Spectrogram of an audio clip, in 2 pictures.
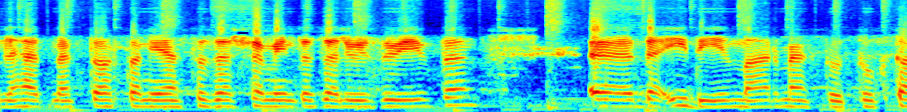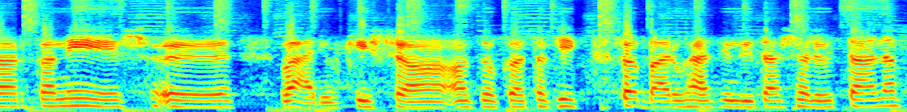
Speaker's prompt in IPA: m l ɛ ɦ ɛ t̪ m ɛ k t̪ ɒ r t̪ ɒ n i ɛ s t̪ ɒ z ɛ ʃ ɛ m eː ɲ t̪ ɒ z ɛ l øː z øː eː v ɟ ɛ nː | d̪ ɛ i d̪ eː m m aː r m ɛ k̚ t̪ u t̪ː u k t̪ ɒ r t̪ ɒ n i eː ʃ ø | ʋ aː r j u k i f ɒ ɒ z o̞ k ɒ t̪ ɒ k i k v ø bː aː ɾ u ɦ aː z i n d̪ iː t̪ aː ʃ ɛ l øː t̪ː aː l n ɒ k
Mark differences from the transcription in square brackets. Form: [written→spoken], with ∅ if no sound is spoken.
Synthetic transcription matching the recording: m l ɛ ɦ ɛ t̪ m ɛ k t̪ ɒ r t̪ ɒ n i ɛ s t̪ ɒ z ɛ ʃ ɛ m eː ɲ t̪ ɒ z ɛ l øː z øː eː v [ɟ→b] ɛ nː | d̪ ɛ i d̪ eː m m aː r m ɛ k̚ t̪ u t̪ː u k t̪ ɒ r t̪ ɒ n i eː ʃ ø | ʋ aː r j u k i [f→ʃ] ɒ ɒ z o̞ k ɒ t̪ ɒ k i k [v→f] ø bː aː ɾ u ɦ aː z i n d̪ iː t̪ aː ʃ ɛ l øː t̪ː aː l n ɒ k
